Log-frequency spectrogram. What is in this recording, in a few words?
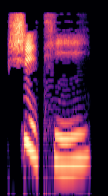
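"试题", Mandarin Chinese; chinese-flashcards; hsk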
